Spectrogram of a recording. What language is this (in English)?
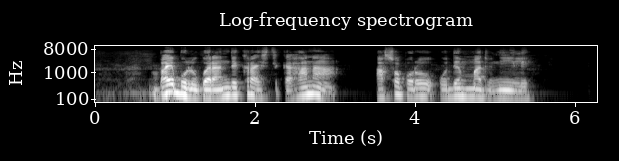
Igbo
